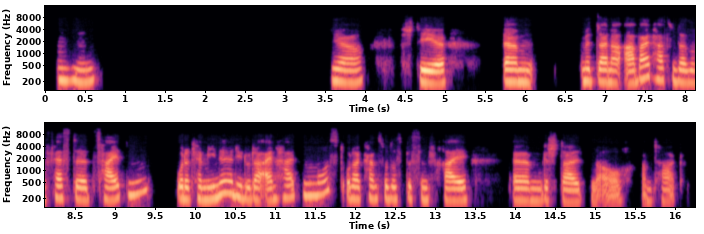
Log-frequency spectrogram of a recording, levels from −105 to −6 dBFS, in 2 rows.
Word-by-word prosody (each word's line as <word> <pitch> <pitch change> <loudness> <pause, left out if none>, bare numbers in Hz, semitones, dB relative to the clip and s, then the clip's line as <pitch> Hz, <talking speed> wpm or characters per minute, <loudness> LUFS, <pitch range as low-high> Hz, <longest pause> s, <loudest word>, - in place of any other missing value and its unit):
Mhm. 215 -1 -3 2.9
Ja, 195 -1 +1 0.5
verstehe. 190 - +5 0.7
Dann, 195 -1 +4 0.6
mit 205 0 -1
deiner 195 -1 +3
Arbeit 230 +9 +5
hast 220 -1 -2
du 205 - -3
da 190 -1 +2
so 190 0 -3
feste 200 -2 0
Zeiten 235 - 0 0.3
oder 195 -1 +2
Termine, 205 +9 +1
die 220 -3 0
du 190 -1 -2
da 190 -1 +2
einhalten 210 +5 -1
musst, 265 +6 -5
oder 195 -1 +2
kannst 200 0 -5
du 200 - 0
das 195 0 -4
bisschen 190 -1 -6
frei, 180 0 +2 0.6
ähm, 180 -1 0
gestalten 165 -3 -2
auch - - -5
am - - -10
Tag? 85 0 -9
195 Hz, 115 wpm, -24 LUFS, 185-210 Hz, 2.9 s, verstehe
